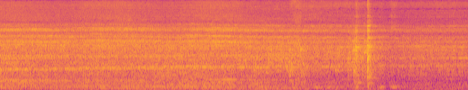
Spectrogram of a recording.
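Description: Berlin S-Bahn electric train pulling away: a steady whine and rolling rumble slowly fade, with a few sharp clacks about five seconds in.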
